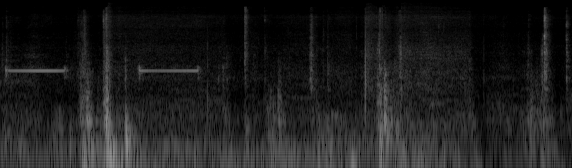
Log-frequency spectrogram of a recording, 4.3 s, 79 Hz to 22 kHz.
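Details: 2009 Honda Odyssey, only driver's window had worked; after installing a used master window switch with matching part number, two short smooth steady motor whirs about half a second each, no grinding or stalling. Window motor runs normally.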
